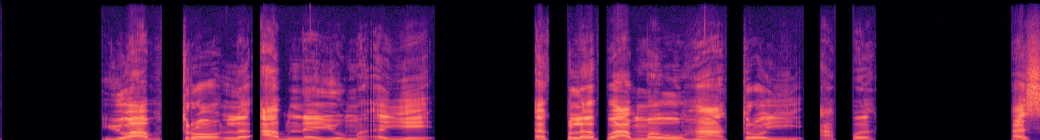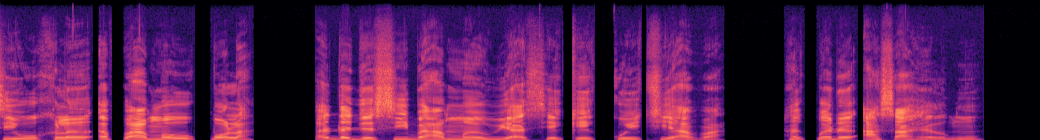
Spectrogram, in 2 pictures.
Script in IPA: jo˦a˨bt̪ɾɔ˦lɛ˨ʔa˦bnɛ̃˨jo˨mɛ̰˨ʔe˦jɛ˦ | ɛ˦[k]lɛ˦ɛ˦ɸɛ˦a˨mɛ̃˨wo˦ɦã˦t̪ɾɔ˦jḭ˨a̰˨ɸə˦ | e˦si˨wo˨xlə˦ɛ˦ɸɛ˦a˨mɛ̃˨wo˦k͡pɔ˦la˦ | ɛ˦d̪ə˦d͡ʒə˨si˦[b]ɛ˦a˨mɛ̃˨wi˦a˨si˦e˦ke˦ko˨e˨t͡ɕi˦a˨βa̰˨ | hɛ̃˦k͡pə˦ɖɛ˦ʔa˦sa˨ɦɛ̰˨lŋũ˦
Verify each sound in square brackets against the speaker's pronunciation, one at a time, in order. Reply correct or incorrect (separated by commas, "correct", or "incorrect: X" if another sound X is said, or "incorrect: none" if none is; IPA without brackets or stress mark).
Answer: incorrect: k͡p, correct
